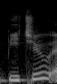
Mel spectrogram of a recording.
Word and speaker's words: Bihzhu: Okay, my name's Bichu and it's spelled B I H Z H U.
